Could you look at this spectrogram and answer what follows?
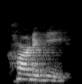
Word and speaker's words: Carnegie: Okay, really good read by Dale Carnegie is how you say his.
